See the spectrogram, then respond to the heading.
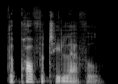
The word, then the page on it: poverty level: British English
